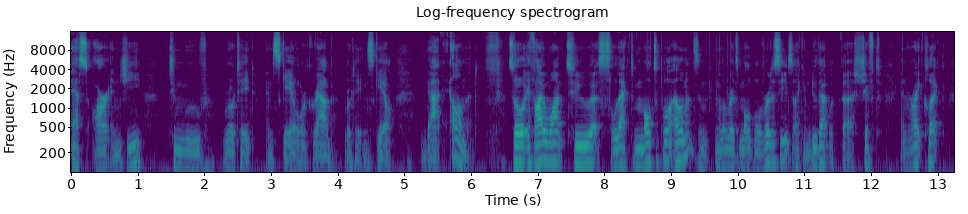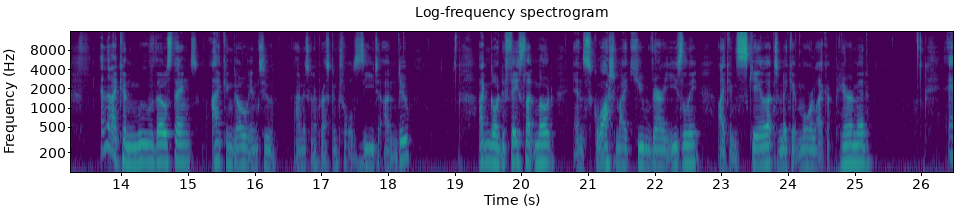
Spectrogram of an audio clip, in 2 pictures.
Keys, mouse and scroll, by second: 9.5-11.7 middle drag, 13.4-15.6 drag, 15.7 super+z, 18.1-19.7 drag, 20.1 click, 21.2-23.0 drag, 23.0 s, 24.7-26.2 drag.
